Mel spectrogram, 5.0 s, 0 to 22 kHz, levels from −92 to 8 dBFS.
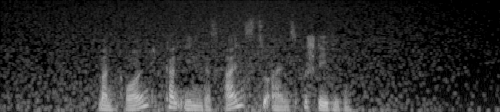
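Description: Throughout the speech, overdone noise removal mutes frequency bands near the noise estimate, leaving twinkling specks in near silence, unlike a gate's whole-signal cutoffs.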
